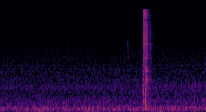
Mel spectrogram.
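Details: Theo the kitten, calm during a massage, lets out one quick sharp sneeze about three seconds in, a brief broadband burst against a quiet indoor background with soft low hum.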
